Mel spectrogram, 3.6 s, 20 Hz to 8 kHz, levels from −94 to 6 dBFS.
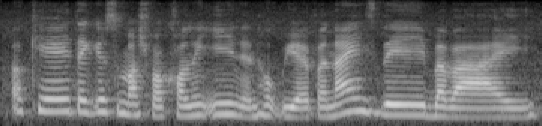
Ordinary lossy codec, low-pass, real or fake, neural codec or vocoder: none; none; real; none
